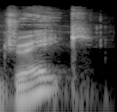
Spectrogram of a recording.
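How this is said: The name is said with an English accent. "je dis les mots en anglais avec un accent anglais"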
